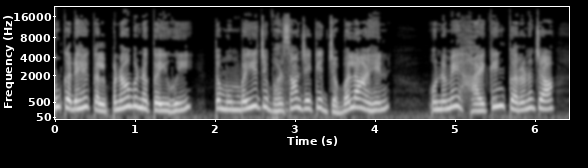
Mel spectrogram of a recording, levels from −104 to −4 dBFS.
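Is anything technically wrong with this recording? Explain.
No, nothing technically wrong can be heard anywhere in this speech recording.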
